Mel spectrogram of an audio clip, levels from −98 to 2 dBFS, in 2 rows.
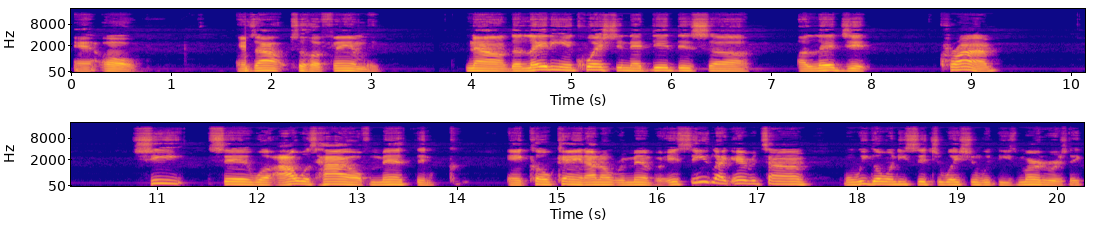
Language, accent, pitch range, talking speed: English, American, 120-155 Hz, 140 wpm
